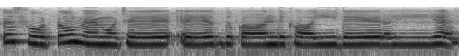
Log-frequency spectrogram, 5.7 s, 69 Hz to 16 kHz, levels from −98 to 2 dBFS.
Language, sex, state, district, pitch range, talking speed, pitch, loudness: Hindi, female, Madhya Pradesh, Umaria, 210-225 Hz, 105 wpm, 220 Hz, -12 LUFS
